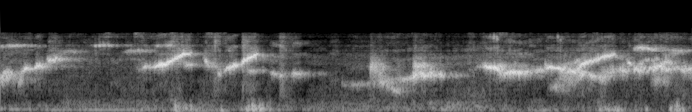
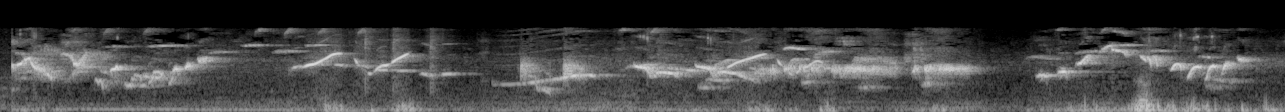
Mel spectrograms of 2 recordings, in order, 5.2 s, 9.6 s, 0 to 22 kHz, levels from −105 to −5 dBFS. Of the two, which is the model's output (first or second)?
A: first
